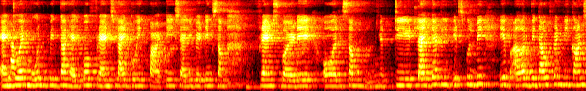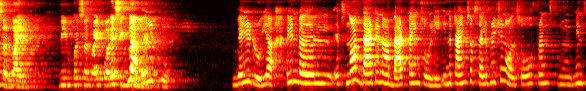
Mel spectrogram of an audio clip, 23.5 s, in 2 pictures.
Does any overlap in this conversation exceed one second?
No

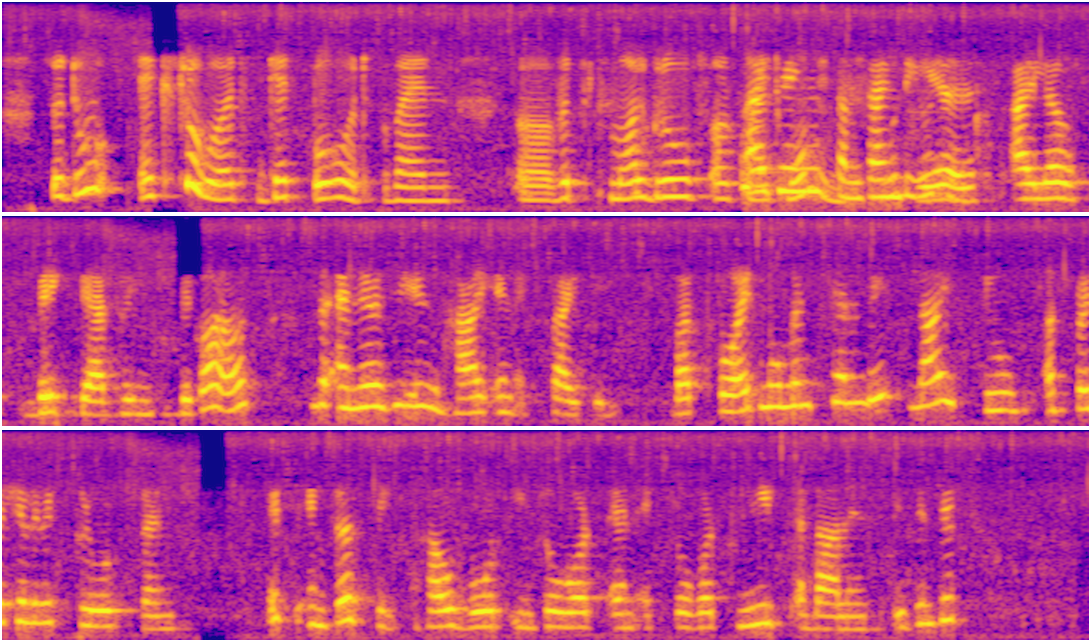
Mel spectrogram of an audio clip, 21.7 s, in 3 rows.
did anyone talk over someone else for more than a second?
Yes, from 4.9 s

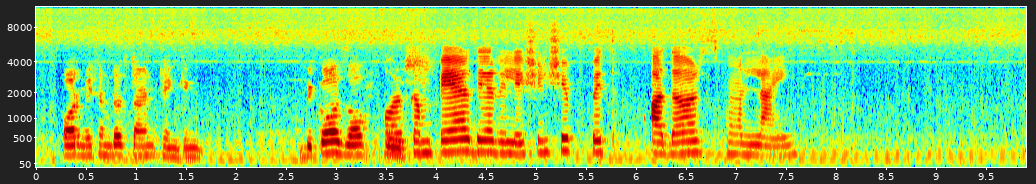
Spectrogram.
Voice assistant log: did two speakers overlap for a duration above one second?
No

